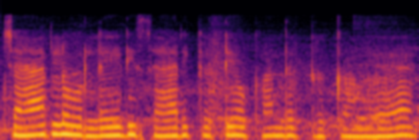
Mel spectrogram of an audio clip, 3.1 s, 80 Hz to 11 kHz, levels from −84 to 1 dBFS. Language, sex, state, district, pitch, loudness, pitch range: Tamil, female, Tamil Nadu, Namakkal, 190 Hz, -15 LUFS, 175-195 Hz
